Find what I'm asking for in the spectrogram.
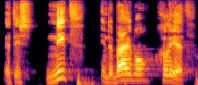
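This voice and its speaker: A man's voice: fairly high pitch, animated, a little slow. A male preacher giving an emphatic sermon and asking the congregation questions. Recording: dull lo-fi recording.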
